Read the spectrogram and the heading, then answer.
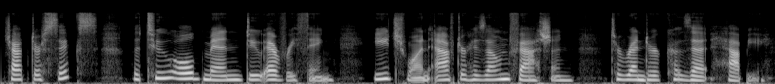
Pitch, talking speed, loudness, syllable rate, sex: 220 Hz, 130 wpm, -18 LUFS, 4.4 syllables/s, female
